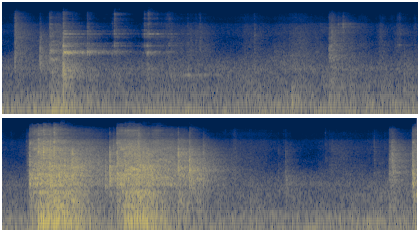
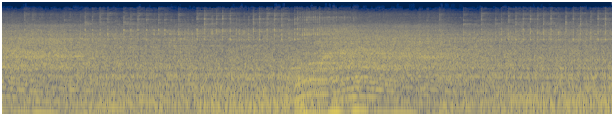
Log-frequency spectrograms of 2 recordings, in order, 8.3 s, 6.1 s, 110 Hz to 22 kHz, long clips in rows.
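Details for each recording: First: Weed Eater PE550 two-stroke edger, primed with carburetor cleaner after failing on full and half choke: catches in short ragged bursts and falls back, stumbling; both carburetor mixture screws far out of adjustment, too lean. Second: Weed Eater PE550 two-stroke edger after opening both too-lean carburetor mixture screws: steady buzzy drone with a brief rev rise midway, no stumbling or missing; starts easy, runs clean, fixed.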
